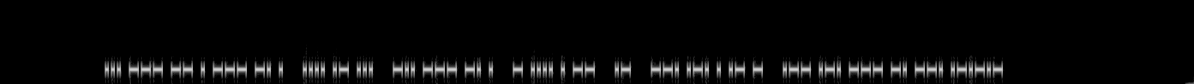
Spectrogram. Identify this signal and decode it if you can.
Morse code, heard as a keyed tone, about 40 wpm, 700 Hz. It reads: SOMEONE HAS DONE THEM A GREAT WRONG.
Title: Sentences from Top 1000 Words - Review Part 4 - 40wpm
